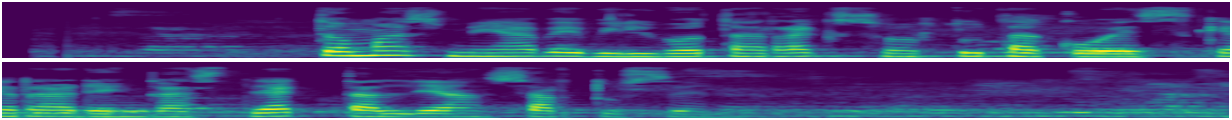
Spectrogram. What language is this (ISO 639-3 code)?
eus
